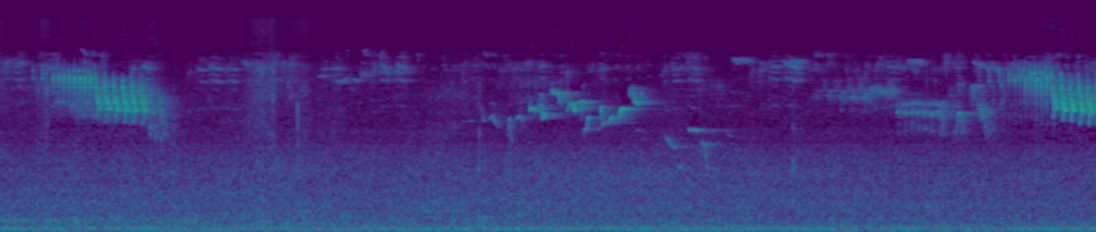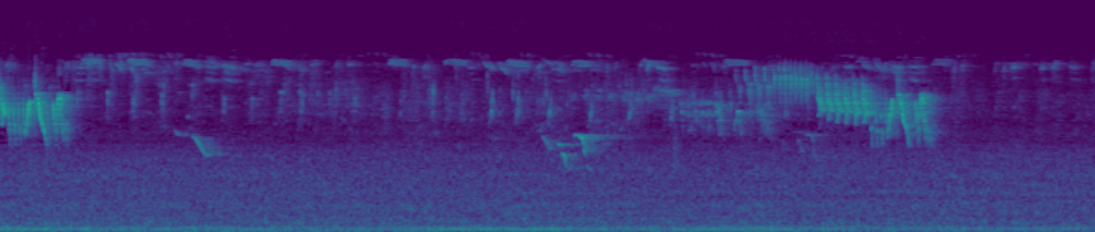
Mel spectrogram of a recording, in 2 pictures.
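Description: Birds calling: a loud trill falling in pitch, heard three times about twelve seconds apart, with short falling chirps in between, over a steady low background hum.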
